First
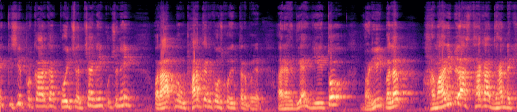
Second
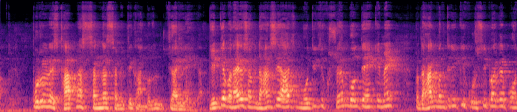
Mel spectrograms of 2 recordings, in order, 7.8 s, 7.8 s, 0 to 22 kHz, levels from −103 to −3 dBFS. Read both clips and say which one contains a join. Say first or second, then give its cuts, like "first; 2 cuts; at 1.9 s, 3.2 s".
second; 1 cut; at 3.0 s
